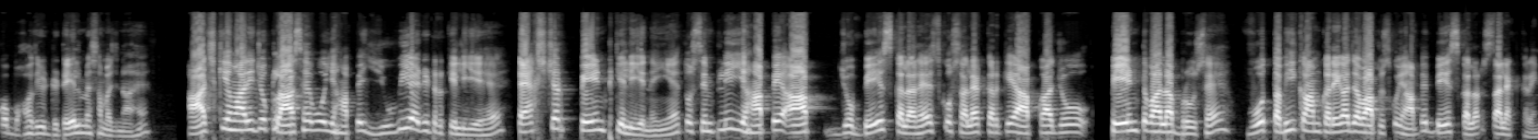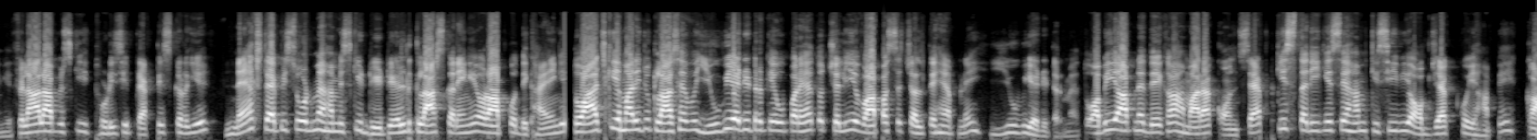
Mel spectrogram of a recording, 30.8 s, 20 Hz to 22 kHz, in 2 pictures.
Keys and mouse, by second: 5.2 click, 6.6 middle click, 8.5-16.1 drag, 18.3-21.0 middle drag, 24.0 click, 26.3 middle click.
